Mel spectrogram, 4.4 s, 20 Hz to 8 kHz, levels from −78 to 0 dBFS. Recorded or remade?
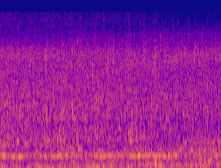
recorded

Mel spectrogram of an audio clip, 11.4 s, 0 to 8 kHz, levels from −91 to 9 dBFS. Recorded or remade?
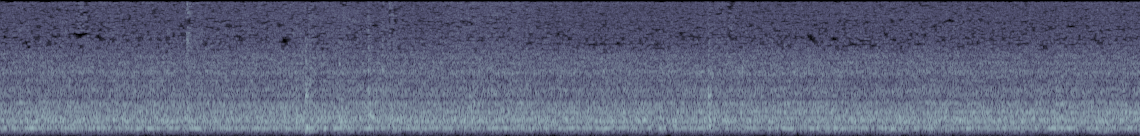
recorded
